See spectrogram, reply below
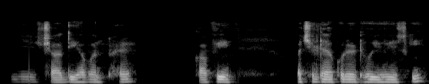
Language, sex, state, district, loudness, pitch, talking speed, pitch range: Hindi, male, Uttar Pradesh, Jyotiba Phule Nagar, -25 LUFS, 115 Hz, 140 wpm, 115-120 Hz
